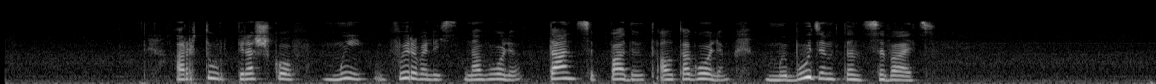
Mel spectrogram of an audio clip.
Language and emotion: Russian, positive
